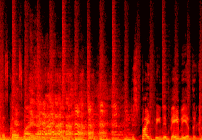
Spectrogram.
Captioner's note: class laughing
